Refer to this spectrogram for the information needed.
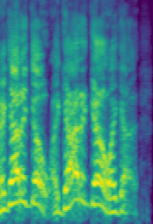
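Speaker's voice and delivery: put-on rapid speech. Retelling a community club president hurrying off, imitating fast talking. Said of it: "she was just like talking really, really fast".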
